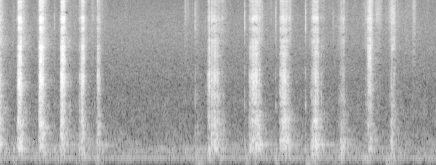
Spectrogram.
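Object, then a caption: Drawing paper scratched by a metal dip-pen nib. A metal dip-pen nib scratches across a sheet of drawing paper at close range while drawing red petals. Thirteen short, bright, raspy strokes are heard: a quick run of five, a brief pause, then eight more in an uneven rhythm. Each scratch stops dry with no ring.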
